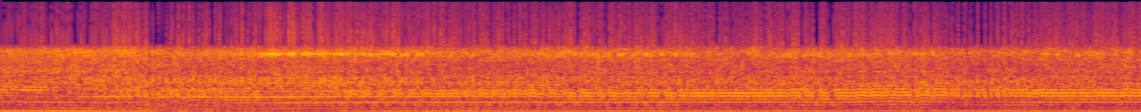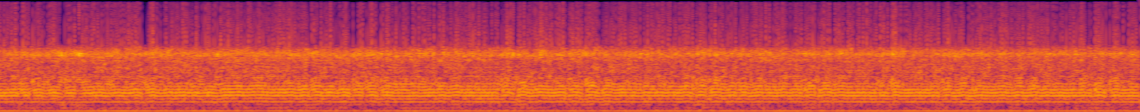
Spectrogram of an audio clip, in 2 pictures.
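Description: Steady engine drone that holds flat instead of climbing, the revs lagging as it pulls; hesitation under load, cause unclear.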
